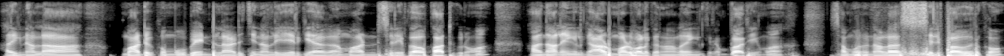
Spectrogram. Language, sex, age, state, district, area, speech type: Tamil, male, 18-30, Tamil Nadu, Sivaganga, rural, spontaneous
